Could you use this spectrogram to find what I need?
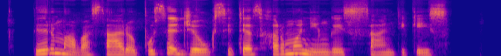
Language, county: Lithuanian, Vilnius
